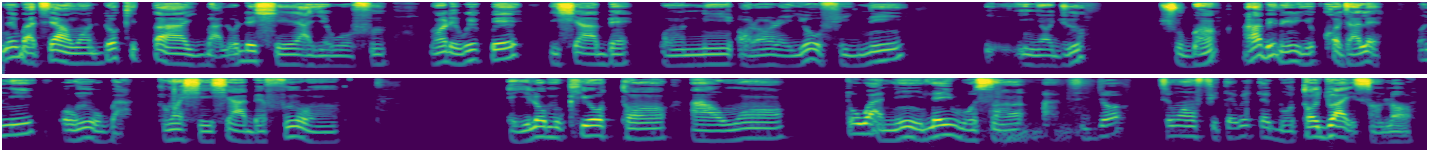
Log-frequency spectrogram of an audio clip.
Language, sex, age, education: Yoruba, male, 30-45, tertiary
